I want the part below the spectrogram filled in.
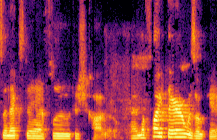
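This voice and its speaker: Moderately paced, a man's voice comes through with a bright, sharp tone. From Las Vegas area. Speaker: YouTuber, podcast guest. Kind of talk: casual chat.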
